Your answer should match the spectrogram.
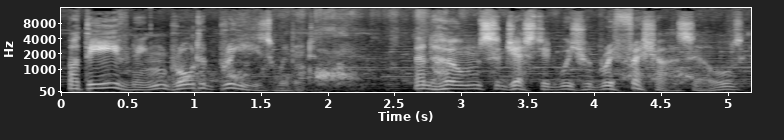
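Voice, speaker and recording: A man's voice: medium pitch, sing-song, normal speed, lightly acted. An actor playing a Victorian doctor narrating his recollections with an English accent in a radio drama. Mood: reminiscent. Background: prominent music.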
